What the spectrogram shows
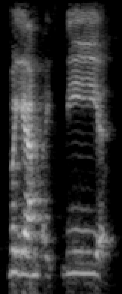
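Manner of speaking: normal talking voice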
